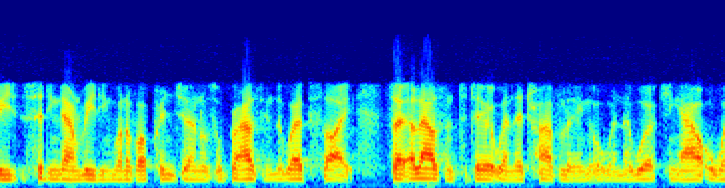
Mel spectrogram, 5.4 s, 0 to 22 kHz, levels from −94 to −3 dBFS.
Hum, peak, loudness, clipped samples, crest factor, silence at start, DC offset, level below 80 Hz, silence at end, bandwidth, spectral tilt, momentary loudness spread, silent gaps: none; -2 dBFS; -22 LUFS; under 0.1%; 20 dB; 0 s; under 0.1%; -68 dBFS; 0 s; 4 kHz; -8.5 dB/octave; 8 LU; none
